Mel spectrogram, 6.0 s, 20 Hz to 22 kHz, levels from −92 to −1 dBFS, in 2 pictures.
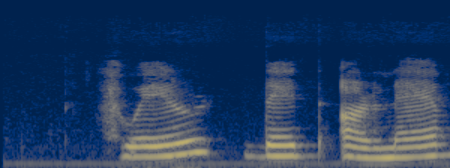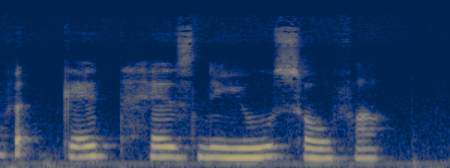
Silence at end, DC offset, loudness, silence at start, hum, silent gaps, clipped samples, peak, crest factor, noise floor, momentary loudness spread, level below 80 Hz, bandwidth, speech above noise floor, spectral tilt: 0.45 s; under 0.1%; -32 LUFS; 0.7 s; none; none; under 0.1%; -14 dBFS; 18 dB; -61 dBFS; 10 LU; -66 dBFS; 15 kHz; 30 dB; -6 dB/octave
